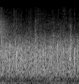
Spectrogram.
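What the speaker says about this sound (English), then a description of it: "we're gonna clap that up to Katina, Washington, Indianapolis" Audience applause at a live She event, a steady dense clapping from a crowd that fills the whole stretch at moderate loudness with no talk over it.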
